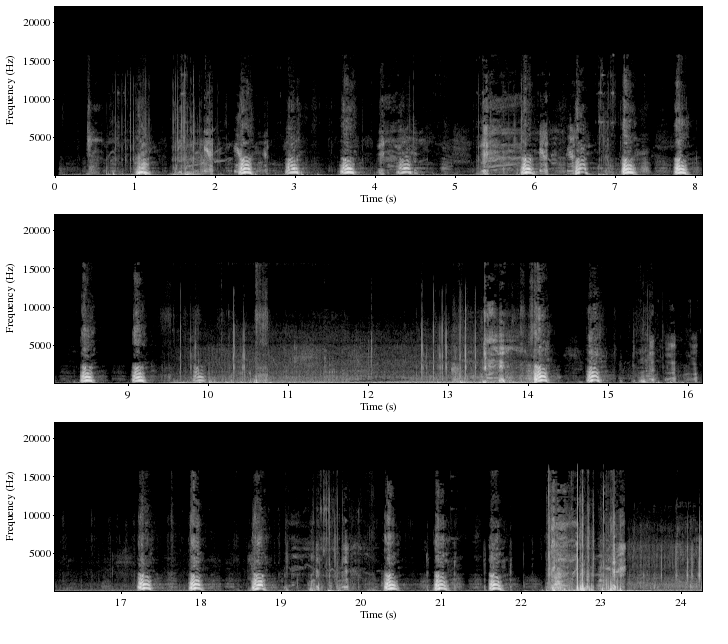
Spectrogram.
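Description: Weimaraner barking in runs of short, sharp barks, about two a second, with pauses between the runs. A low rumbling noise fills the longest pause and comes up again near the end.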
